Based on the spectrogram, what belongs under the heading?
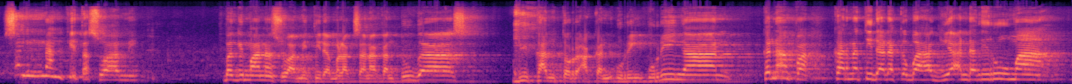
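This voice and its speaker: High-voiced preacher. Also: male voice, normal speed. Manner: animated, addresses the audience directly and acts out quotes. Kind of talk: humorous sermon. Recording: echoey hall, faint background noise.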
